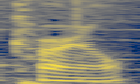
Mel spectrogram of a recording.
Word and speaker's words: colonel: Es lo mismo que, por ejemplo, coronel, que se pronuncia con R, que es coronel. – Colonel. – Se escribe con L, colonel.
